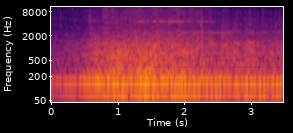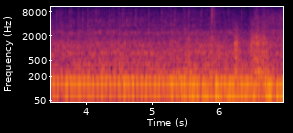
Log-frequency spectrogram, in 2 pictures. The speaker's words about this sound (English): An army truck drives along Dorian's street with soldiers sitting in the back. A taxi trundles along it, passing another motorized vehicle. The taxi, a Fiat, pulls up, and its passenger gets out.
